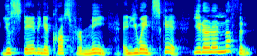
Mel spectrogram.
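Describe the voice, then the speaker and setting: A man's voice: high-pitched, expressive, moderate pace. A young man giving casual, slangy video game commentary as host, emphatic and enthusiastic. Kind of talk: casual top-ten commentary.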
